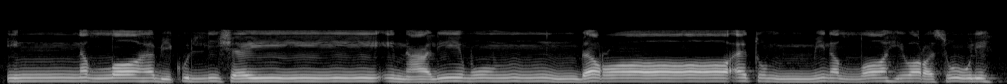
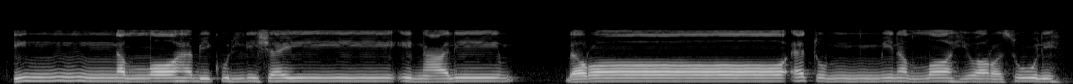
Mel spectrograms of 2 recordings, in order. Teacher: وصل آخر سورة الأنفال ببراءة دون سكت أو تنفس · Shown in: first take · مثل أن يقول: إن الله بكل شيء عليم، براءة من الله ورسوله، هذا الوصل دون تنفس.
